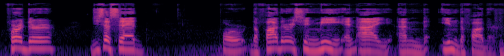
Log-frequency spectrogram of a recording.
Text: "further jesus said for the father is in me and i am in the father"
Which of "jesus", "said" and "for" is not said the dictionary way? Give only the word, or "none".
jesus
